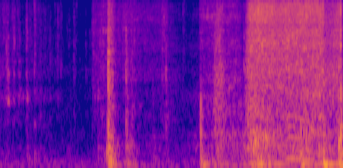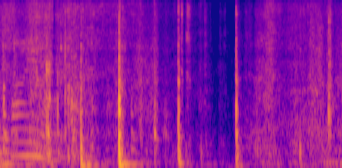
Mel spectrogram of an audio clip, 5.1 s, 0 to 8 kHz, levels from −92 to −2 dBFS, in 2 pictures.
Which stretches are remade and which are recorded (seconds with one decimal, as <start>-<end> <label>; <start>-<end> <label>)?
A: 0.0-5.1 recorded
